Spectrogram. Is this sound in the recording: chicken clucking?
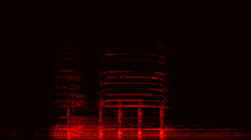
yes

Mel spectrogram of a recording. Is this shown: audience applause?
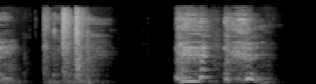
no

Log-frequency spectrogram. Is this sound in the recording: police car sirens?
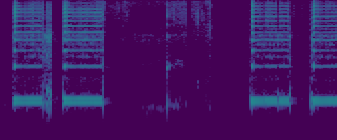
no

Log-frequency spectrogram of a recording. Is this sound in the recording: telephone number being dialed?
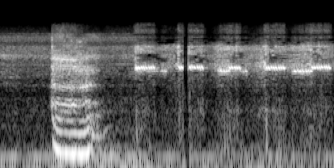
no

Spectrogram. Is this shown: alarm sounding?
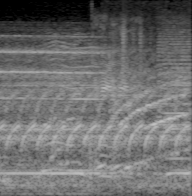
yes

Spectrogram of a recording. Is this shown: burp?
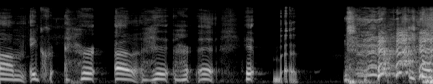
yes

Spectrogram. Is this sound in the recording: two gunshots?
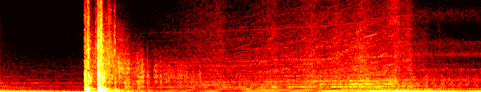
yes

